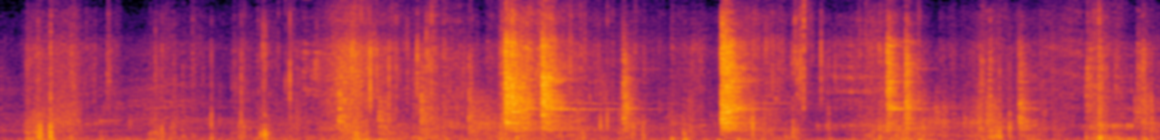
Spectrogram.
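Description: Steps crunching irregularly on gravel, with several louder scraping knocks.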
